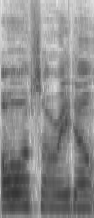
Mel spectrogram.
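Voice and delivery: small, meek, timid, mouse-like little voice. Describing a show's preview and imitating the actress: imitating a very mousy voice. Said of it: "very, very mousy".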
